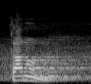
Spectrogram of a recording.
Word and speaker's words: কানন: আমরা দেখেছি আয়ের পরে যদি অ থাকে, অর্থাৎ মধ্য এর আগে যদি আ থাকে তাহলে সেই মধ্য অ এর উচ্চারণ হবে ও এর মতো। তাহলে এর উচ্চারণ কি হবে? কা নন।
